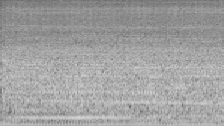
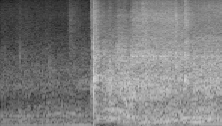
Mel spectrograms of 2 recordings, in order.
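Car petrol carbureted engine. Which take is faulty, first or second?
second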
